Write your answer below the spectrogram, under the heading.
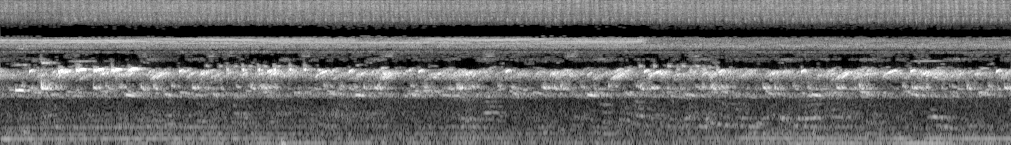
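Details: Sunset after rain in the mountains of Jayuya, Puerto Rico, with coquíes: a thick chorus of rapid overlapping chirps and a few louder close calls early on, plus a steady high insect drone and faint low hum.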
